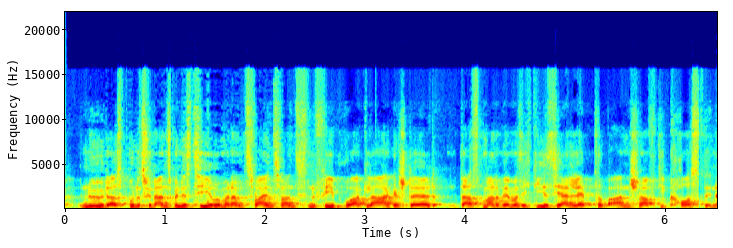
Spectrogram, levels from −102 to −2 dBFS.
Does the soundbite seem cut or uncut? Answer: uncut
